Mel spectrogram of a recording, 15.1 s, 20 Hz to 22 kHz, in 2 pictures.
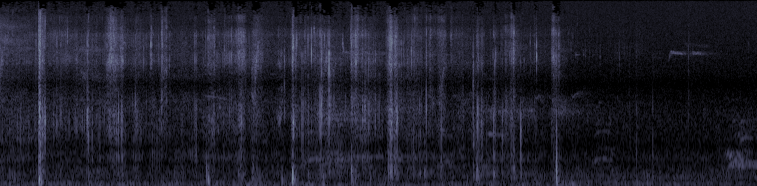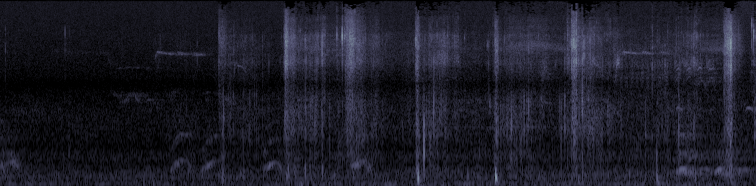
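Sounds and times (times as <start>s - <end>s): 
footsteps on loose stones of a stony climbing path: 0.0s - 5.8s, 9.8s - 15.1s
soft outdoor noise: 0.0s - 15.1s.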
